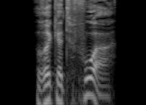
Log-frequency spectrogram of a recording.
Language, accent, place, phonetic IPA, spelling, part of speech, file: German, Germany, Berlin, [ˌʁʏkət ˈfoːɐ̯], rücket vor, verb, De-rücket vor.ogg
- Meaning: second-person plural subjunctive I of vorrücken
